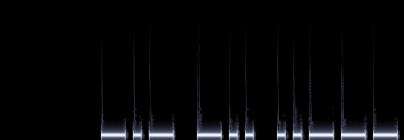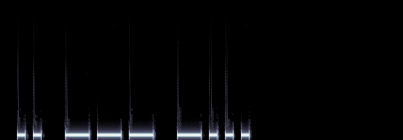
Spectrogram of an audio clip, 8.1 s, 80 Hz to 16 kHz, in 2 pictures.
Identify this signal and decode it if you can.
Morse code, heard as a keyed tone, about 15 wpm, 700 Hz. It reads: KD2IOB
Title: USA Call Signs - 6 Characters - Repeated 3x - 15wpm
